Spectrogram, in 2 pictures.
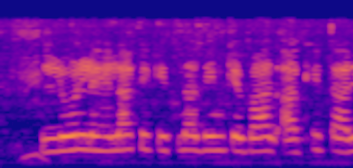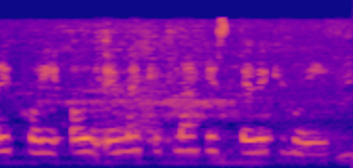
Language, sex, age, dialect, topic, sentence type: Bhojpuri, female, 25-30, Western, banking, question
